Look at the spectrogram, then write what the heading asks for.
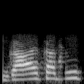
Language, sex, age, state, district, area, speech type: Hindi, female, 60+, Uttar Pradesh, Mau, rural, conversation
